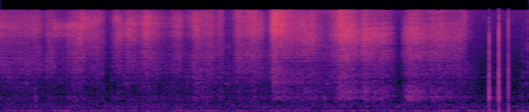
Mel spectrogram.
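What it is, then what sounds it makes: Coated canvas handbag tapped with nails. Long nails tap quickly on the front panel of a hollow, rainbow-print coated canvas handbag held in front of the mic. Soft, breathy rustling and hiss with a low rumble run for most of the clip, then three sharp, quick taps ring out near the end.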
